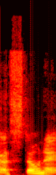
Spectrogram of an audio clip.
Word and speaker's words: Vittoria Estone: And then we have colors by Vittoria Estone or Estone, I'm not sure. Either way. But I believe it's a Stone. He is Italian, so I think you that's pronounce what I was you going pronounce for. the E.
